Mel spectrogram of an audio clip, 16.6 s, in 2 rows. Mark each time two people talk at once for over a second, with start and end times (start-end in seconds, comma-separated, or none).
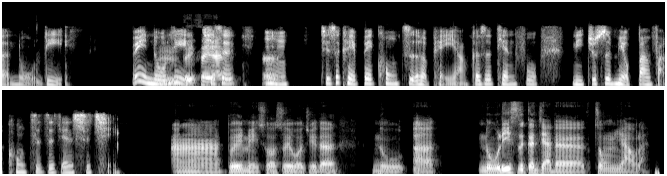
1.9-3.5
